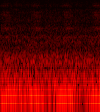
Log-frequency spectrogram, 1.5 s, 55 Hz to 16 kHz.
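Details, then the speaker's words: 52-inch Spirit of Saturn knock-off ceiling fan on medium speed, newly fitted blade arms: faint low buzz swelling and fading about every half second over the motor hum; unexplained vibrating sound, cause unknown. "I don't know why it's making that little vibrating sound."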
